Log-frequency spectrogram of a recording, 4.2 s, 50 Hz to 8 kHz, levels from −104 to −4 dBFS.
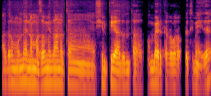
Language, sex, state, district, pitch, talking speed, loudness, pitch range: Kannada, male, Karnataka, Mysore, 100 Hz, 155 wpm, -27 LUFS, 95-105 Hz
